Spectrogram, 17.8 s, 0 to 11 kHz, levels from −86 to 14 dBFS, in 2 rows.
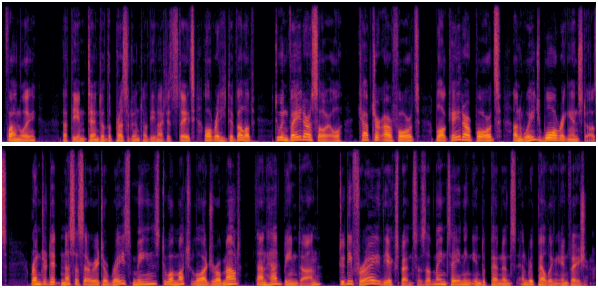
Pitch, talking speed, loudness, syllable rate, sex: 140 Hz, 180 wpm, -18 LUFS, 6.1 syllables/s, male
